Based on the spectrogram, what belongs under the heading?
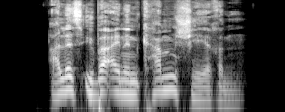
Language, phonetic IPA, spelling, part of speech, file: German, [ˈaləs yːbɐ aɪ̯nən ˈkam ˈʃeːʁən], alles über einen Kamm scheren, phrase, De-alles über einen Kamm scheren.ogg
